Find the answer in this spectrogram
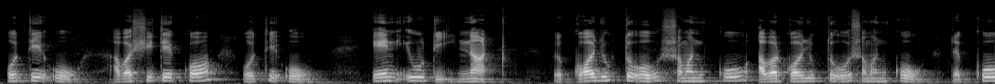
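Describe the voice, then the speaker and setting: A man teaches letter sounds slowly and patiently, breaking each word into its letters. His voice sits a little high for a man. It is the steady, careful delivery of a children's phonics lesson. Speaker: English teacher.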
